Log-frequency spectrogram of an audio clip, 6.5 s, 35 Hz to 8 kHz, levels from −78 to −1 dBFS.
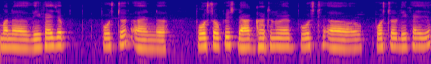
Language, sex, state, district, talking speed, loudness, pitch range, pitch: Gujarati, male, Gujarat, Gandhinagar, 120 wpm, -18 LUFS, 145-160 Hz, 155 Hz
